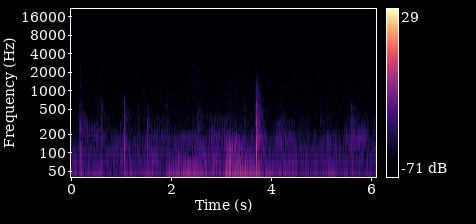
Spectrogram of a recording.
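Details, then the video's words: Tom, a black and white male cat, purring softly while kneading, 'making biscuits' in a room: a low, steady rumbling murmur with faint soft clicks and one sharp tap midway. "Happy Kneading Purring Cat"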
